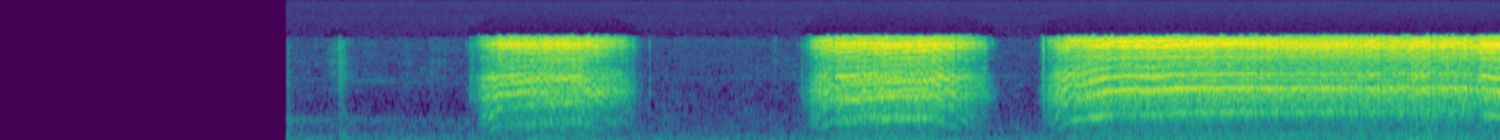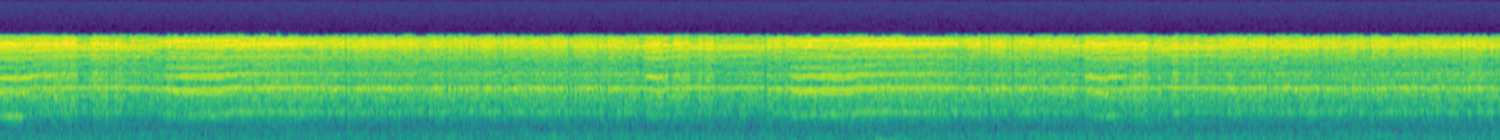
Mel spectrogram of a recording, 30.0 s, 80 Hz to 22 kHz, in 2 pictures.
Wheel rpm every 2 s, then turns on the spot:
0, 0, 30, 40, 100, 100, 230, 230, 230, 230, 230, 230, 230, 230, 230.
none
